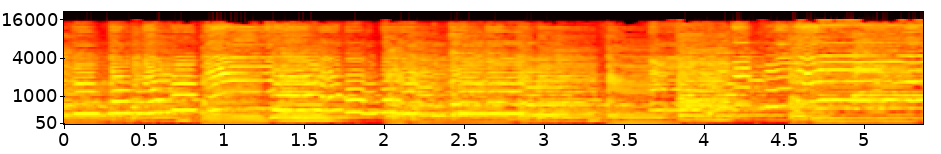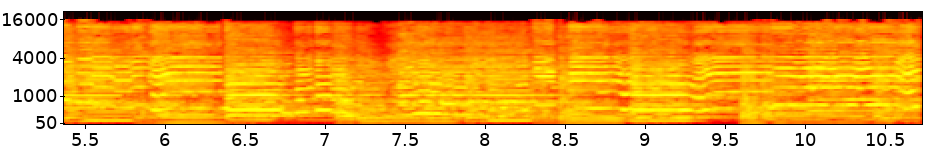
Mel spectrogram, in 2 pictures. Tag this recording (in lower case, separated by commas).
playing saxophone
